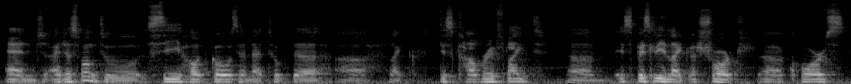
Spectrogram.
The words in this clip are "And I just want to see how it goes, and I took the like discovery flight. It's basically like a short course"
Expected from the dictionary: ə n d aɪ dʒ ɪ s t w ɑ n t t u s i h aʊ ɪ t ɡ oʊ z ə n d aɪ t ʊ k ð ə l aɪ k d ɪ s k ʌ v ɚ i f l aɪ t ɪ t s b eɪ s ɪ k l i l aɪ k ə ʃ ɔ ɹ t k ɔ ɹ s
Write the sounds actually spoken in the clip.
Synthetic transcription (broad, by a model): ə n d aɪ dʒ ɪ s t w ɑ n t t u s i h aʊ ɪ t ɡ oʊ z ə n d aɪ t ʊ k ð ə l aɪ k d ɪ s k ʌ v ɚ i f l aɪ t ɪ t s b eɪ s ɪ k l i l aɪ k ə ʃ ɔ ɹ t k ɔ ɹ s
